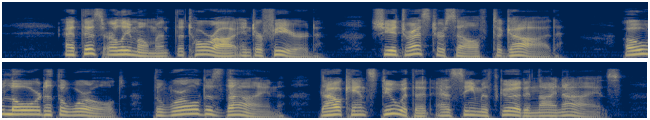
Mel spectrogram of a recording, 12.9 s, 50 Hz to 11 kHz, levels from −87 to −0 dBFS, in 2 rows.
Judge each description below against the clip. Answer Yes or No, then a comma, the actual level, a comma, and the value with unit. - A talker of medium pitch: Yes, medium, 170 Hz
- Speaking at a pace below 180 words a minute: Yes, average, 150 wpm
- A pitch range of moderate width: No, wide, 5.8 semitones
